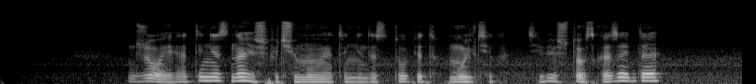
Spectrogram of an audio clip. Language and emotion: Russian, sad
